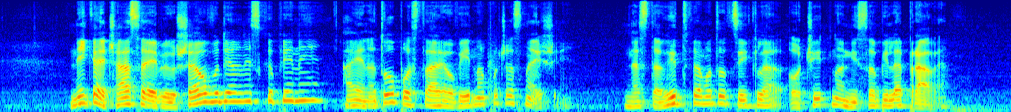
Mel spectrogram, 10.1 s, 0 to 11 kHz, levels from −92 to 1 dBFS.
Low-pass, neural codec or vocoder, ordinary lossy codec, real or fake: none; vocoder, 22.05 kHz, 80 mel bands, WaveNeXt; none; fake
